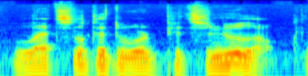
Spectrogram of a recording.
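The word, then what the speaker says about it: Phitsanulok: Yeah, yes, but it's pit, sa, two separate syllables.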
